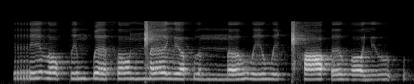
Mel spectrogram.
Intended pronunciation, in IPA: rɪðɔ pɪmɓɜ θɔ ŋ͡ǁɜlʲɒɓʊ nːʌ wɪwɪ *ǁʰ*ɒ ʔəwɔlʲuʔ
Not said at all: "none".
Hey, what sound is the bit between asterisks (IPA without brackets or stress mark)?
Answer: ǁʰ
